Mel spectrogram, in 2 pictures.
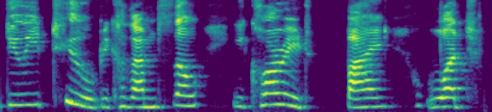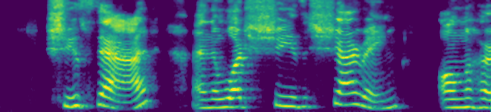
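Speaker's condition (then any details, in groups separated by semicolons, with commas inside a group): Cerebral palsy; loss of muscle control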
